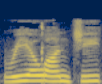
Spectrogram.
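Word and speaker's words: Ryōan-ji: Ryoanji Temple Yes. Ryoanji Temple Ryoanji Temple Ryoanji Temple Temple. Okay? That is the correct pronunciation for Ryoanji Temple or Ryoanji Ji.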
